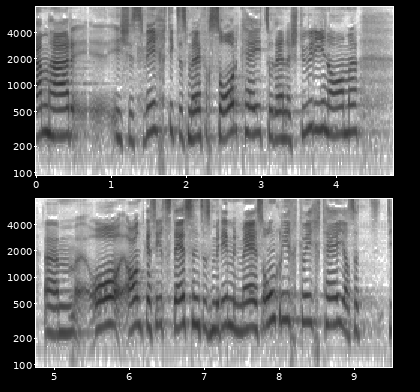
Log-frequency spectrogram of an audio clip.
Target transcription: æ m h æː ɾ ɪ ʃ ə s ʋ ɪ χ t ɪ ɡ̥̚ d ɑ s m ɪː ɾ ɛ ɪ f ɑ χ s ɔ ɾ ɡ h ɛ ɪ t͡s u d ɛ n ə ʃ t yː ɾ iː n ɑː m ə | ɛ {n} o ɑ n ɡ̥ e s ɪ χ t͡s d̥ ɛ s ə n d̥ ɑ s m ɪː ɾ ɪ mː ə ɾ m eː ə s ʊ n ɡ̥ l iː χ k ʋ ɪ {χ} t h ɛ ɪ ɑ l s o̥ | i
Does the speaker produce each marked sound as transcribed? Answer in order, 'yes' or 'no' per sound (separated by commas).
no, yes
